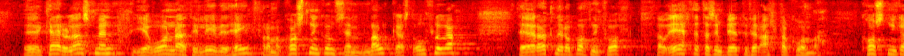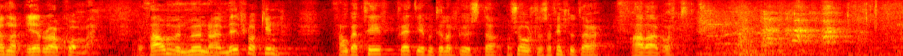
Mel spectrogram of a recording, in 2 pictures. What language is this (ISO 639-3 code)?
isl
